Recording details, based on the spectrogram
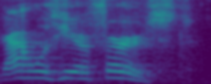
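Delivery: high, angry, heated, pissed-off woman's voice. Retelling a boarding dispute, the speaker voices the woman who was there first: imitating a furious woman. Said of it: "pissed off as hell".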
